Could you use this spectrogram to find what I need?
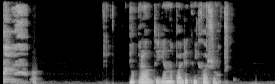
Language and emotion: Russian, neutral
